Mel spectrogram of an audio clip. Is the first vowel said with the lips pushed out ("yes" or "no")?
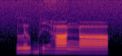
no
